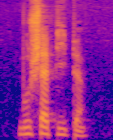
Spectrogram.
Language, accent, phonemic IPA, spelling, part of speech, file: French, France, /bu.ʃ‿a pip/, bouche à pipe, noun, LL-Q150 (fra)-bouche à pipe.wav
- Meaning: dicksucking lips; mouth that looks ideal for a fellatio; mouth that often performs fellatio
